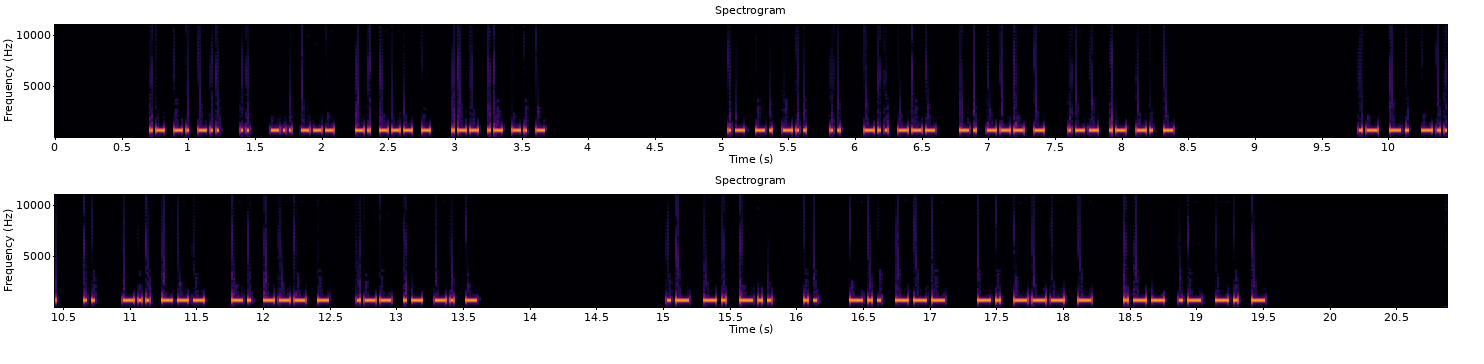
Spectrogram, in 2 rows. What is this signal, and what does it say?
Morse code, heard as a keyed tone, about 44 wpm, 700 Hz. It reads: AND I DO NOT WANT AND I DO NOT WANT AND I DO NOT WANT AND I DO NOT WANT
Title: Speed-Racing - Sets of 5 Words 35wpm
